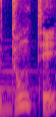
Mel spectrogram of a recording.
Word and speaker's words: dompter: L'Académie devrait supprimer le P de dompter, lettre qui ne se prononce pas, qui n'est pas étymologique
